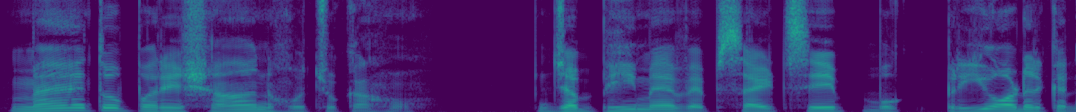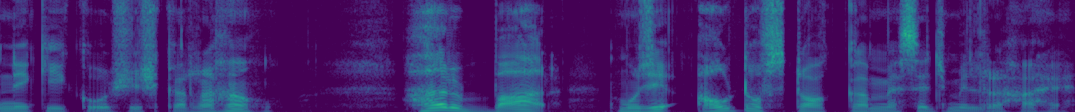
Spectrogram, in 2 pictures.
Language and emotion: Hindi, sad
